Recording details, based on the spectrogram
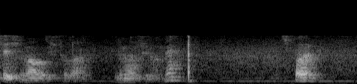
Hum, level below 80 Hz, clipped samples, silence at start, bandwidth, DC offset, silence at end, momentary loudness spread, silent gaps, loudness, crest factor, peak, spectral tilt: none; -76 dBFS; under 0.1%; 0 s; 4 kHz; under 0.1%; 0 s; 20 LU; none; -29 LUFS; 26 dB; -4 dBFS; -9 dB/octave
